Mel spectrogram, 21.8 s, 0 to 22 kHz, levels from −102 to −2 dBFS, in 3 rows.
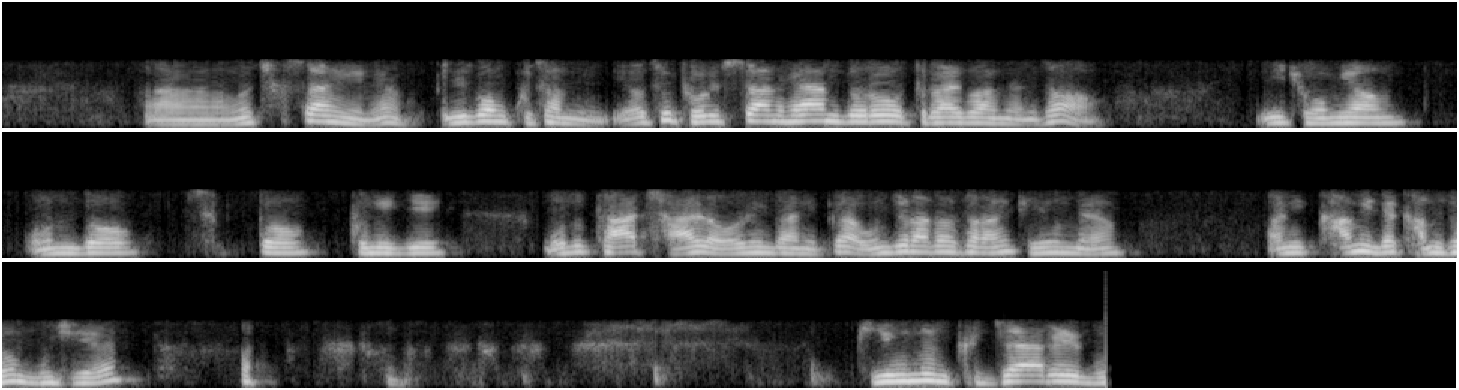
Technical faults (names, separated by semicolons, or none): tandem speech coding; cut-off end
